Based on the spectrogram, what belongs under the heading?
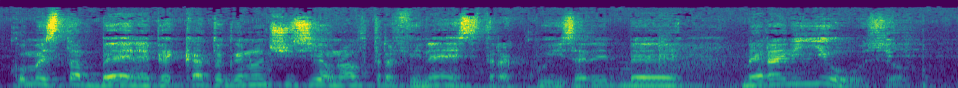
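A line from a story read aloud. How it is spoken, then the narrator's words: Enthusiastic exclamation. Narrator (Italian): esclamò battendo le mani per l'entusiasmo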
